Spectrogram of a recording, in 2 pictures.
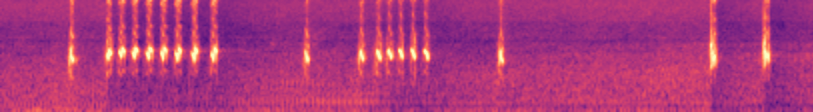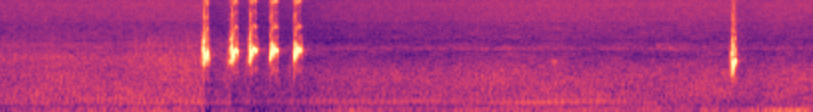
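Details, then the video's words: Sooty-headed bulbul lure call of the active, noisy jontrot type: scattered single chirps mixed with quick clusters of four to six notes spread across a long stretch, with a faint steady hum behind. "Suara pikat Burung Kutilang Dengan Jontrot super aktif dan berisik"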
